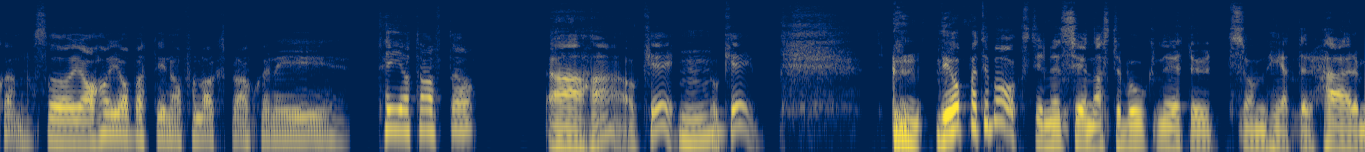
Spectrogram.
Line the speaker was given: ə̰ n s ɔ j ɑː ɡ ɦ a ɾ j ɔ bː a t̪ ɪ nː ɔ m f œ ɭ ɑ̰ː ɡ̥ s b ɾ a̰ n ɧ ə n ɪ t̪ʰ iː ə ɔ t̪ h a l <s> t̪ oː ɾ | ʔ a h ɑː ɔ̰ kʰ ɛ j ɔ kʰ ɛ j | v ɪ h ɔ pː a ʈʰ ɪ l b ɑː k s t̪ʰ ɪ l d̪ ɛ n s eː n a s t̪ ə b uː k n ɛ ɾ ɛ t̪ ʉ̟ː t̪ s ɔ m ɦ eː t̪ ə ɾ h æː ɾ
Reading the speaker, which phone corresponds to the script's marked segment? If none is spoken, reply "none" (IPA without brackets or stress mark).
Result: f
